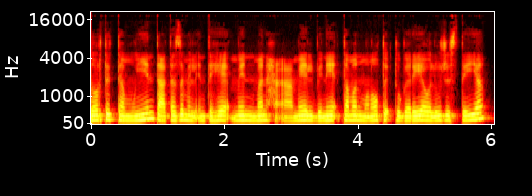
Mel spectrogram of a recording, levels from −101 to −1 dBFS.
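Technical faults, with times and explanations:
No technical faults are present anywhere in this speech recording.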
